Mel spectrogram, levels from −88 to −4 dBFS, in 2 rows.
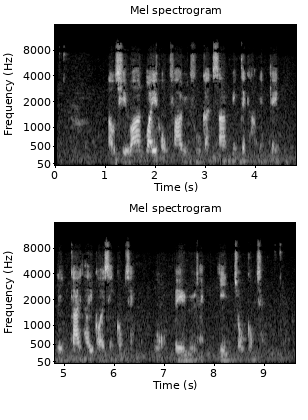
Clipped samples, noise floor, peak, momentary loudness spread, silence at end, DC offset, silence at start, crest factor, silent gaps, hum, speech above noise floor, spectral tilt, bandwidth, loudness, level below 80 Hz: under 0.1%; -58 dBFS; -4 dBFS; 18 LU; 0.3 s; under 0.1%; 1.05 s; 24 dB; none; none; 33 dB; -0.5 dB/octave; 10.5 kHz; -23 LUFS; -58 dBFS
